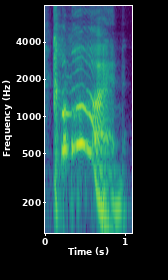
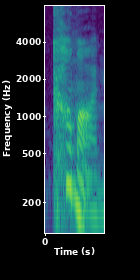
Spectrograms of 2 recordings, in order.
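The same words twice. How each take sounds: First: Very high, loud come on; loud fed-up come on; exasperated plea. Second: Said in the usual way. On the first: Retold or imitated. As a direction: throw up your hands and beg him. Last straw, urging the victim.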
